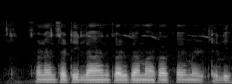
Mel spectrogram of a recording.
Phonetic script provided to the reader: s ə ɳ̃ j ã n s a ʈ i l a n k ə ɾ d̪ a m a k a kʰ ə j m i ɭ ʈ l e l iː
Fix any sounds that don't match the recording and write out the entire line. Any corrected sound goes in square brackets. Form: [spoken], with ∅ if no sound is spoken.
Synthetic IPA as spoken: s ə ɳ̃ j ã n s a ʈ [iː] l a n k ə ɾ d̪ a m a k a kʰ [a] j m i ɭ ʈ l e l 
